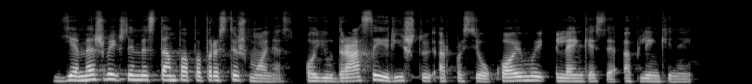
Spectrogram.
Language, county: Lithuanian, Vilnius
